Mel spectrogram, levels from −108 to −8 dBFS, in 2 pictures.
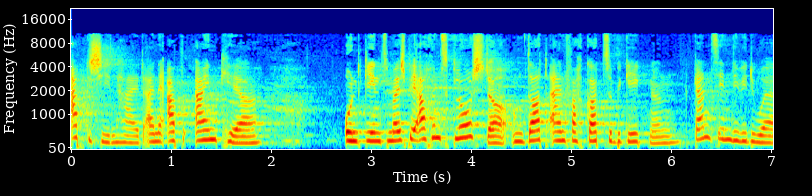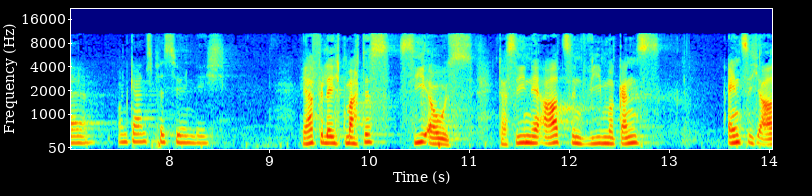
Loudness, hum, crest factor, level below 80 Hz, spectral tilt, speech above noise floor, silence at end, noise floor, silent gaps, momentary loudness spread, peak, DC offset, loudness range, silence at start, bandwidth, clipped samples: -26 LUFS; none; 20 dB; -64 dBFS; -4.5 dB/octave; 32 dB; 0 s; -58 dBFS; none; 14 LU; -6 dBFS; under 0.1%; 7 LU; 0 s; 10.5 kHz; under 0.1%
